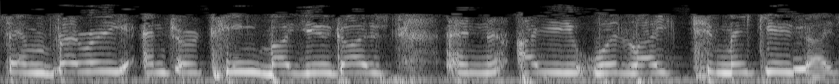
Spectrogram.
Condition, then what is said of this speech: Cerebral palsy. The thing that's getting me is this sounds like every guy that's ever called us and tried to pretend that he has CP.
